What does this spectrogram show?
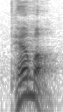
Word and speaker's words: Pema: In Tibetan, in the Tibetan pronunciation of the Sanskrit, the Tibeto-Sanskrit, they say, Padma becomes Pema.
